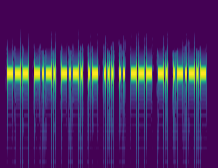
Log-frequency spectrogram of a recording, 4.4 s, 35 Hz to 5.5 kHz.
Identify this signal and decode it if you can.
Morse code, heard as a keyed tone, about 31 wpm, 600 Hz. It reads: OCCASION.
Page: Never 31wpm | CW med Gnister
